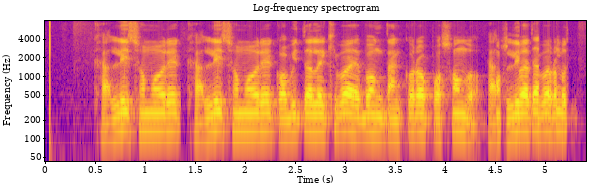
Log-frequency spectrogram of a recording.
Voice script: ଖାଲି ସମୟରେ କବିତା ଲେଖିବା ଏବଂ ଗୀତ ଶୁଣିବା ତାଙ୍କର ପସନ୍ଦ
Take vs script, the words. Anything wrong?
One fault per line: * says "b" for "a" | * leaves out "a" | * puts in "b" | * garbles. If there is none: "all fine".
* puts in "ଖାଲି ସମୟରେ"
* leaves out "ଗୀତ ଶୁଣିବା"
* garbles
